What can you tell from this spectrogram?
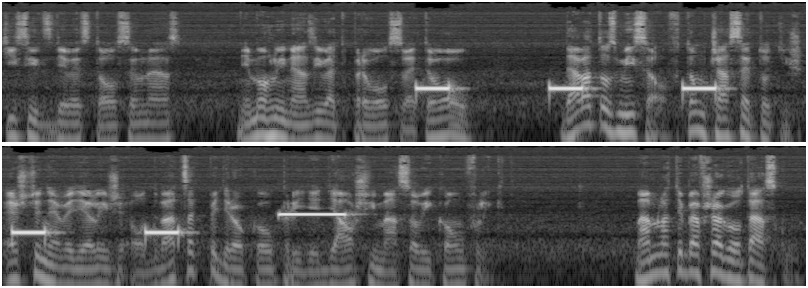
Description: Radio time signal (five pips and a higher one, as on Chinese radio), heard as pips, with room echo and speech in Slovak.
